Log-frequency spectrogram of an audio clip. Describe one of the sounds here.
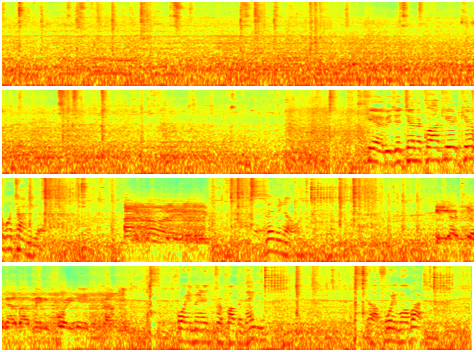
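A crane's machinery hums with a steady low rumble.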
